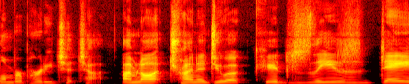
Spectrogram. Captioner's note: oldtimie voice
